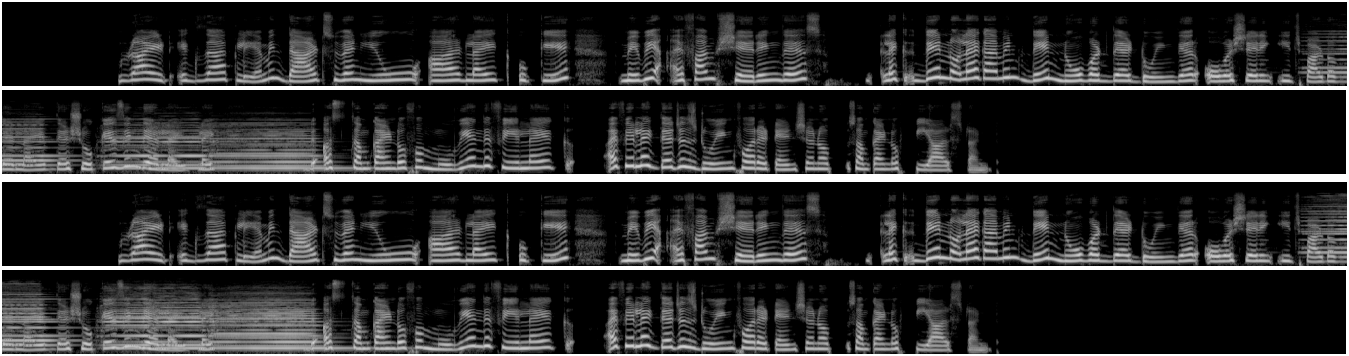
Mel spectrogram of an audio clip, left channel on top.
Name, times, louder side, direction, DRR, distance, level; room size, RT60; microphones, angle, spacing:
voice 1, 1.2-8.2 8.8-15.9 16.5-19.2 19.5-23.3, equal, 5° right, 0.5 m, -20 dB
sound 1, 13.0-17.6, right 5 dB, 50° right, 1.0 m, -23 dB
open air
head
